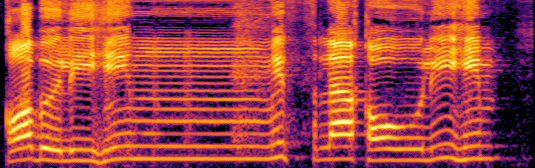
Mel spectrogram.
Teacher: میم ساکن کا ما بعد میم آ گیا، یہاں پہ ادغام شفوی ہو گیا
